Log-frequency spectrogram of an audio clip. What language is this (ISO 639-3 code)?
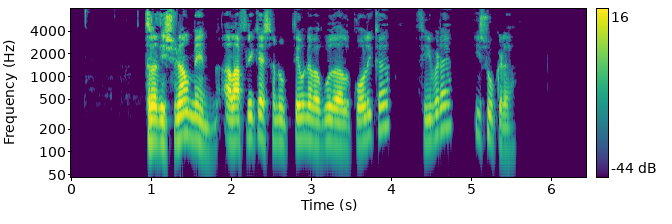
cat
